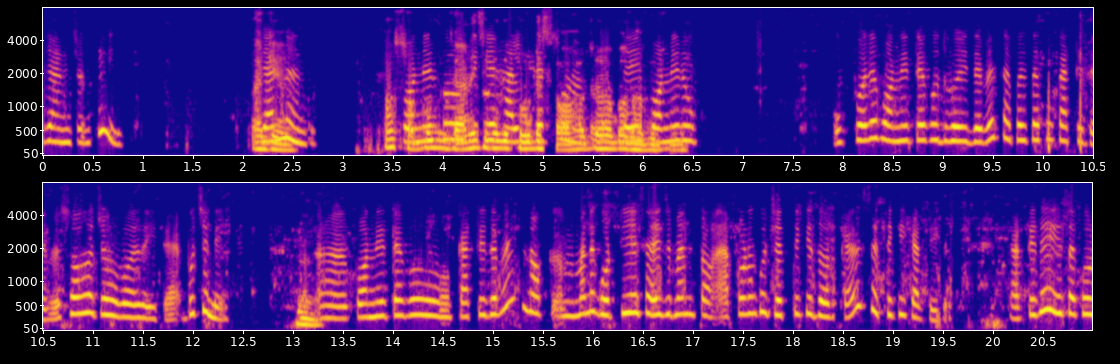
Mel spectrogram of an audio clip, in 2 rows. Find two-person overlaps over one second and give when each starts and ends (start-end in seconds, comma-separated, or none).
3.6-6.4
